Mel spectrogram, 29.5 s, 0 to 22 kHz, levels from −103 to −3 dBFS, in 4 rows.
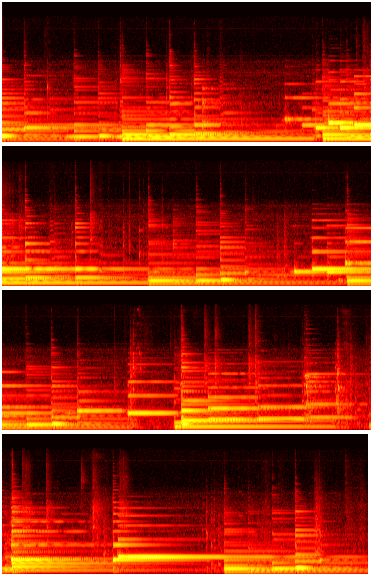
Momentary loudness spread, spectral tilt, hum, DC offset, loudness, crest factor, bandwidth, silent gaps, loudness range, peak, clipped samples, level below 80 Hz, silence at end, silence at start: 16 LU; -10 dB/octave; none; under 0.1%; -33 LUFS; 20 dB; 6 kHz; none; 7 LU; -12 dBFS; under 0.1%; -62 dBFS; 0 s; 0 s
